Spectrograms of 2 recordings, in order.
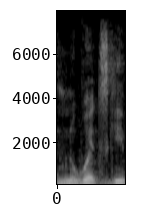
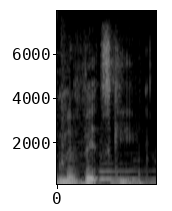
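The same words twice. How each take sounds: First: The letter W is said as a W sound. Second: The letter W is said as a V sound. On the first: This is how people commonly say it. The speaker calls it wrong. "People say Nowitzki" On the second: This is how the name really sounds. The speaker calls it right. "but it's really Nowitzki"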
